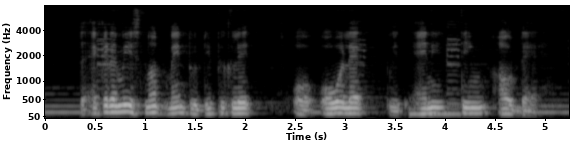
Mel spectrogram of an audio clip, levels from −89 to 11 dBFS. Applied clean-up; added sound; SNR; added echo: none; Electric guitar; 18 dB; reverberation time 0.2 s.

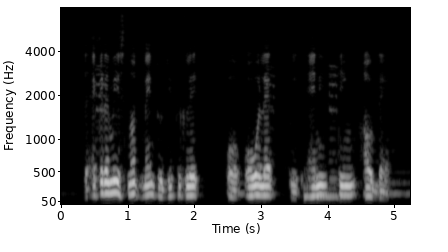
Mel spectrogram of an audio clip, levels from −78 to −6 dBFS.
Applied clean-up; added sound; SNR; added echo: classical method WPE with log-MMSE.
